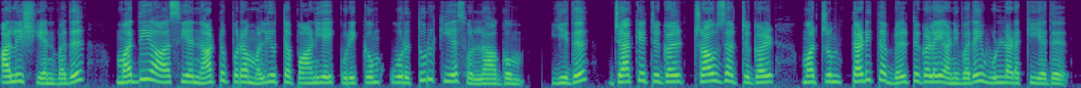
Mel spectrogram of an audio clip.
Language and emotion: Tamil, neutral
